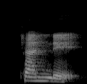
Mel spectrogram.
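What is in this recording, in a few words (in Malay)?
"candik", Malay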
